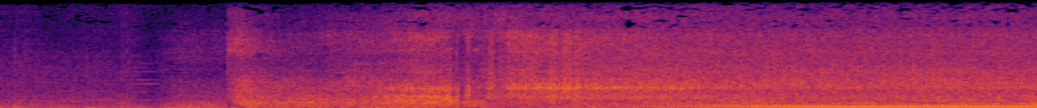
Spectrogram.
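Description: A diesel engine starts up and runs with a loud roar.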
